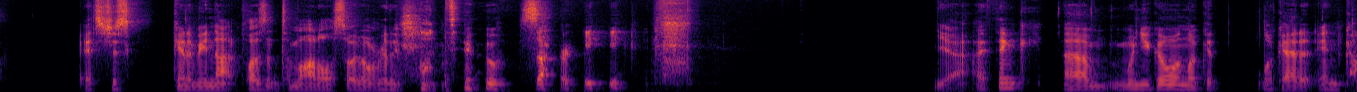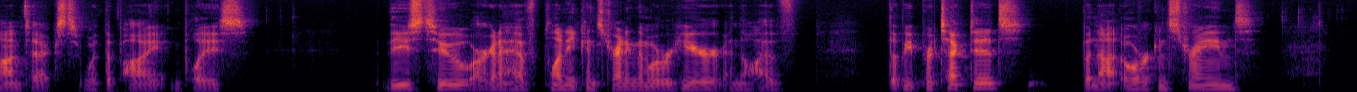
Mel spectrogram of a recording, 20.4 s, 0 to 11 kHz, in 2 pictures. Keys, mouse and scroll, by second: 8.0 Tab, 12.4 middle click, 19.3 middle click.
